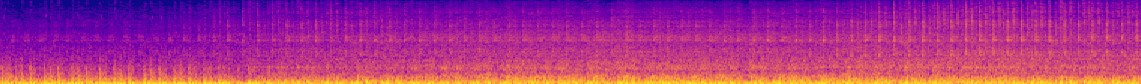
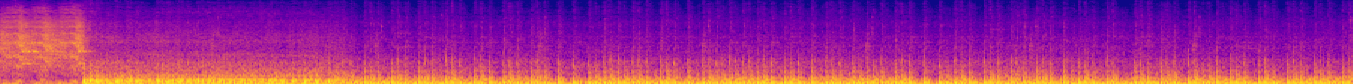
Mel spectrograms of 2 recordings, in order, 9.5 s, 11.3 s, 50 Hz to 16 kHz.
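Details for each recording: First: 2024 Indian Roadmaster ThunderStroke 116 with a newly installed Lloydz 585 cam, before ECU flash and not yet warm: loud lumpy V-twin idle with quick light valvetrain clacking, from a bled-down lifter that should quiet at operating temperature. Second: 2024 Indian Roadmaster ThunderStroke 116 V-twin after Lloydz 585 cam install and flash, warming to operating temperature: short start-up burst, then steady deep idle, no valve-train tapping; earlier clatter from a bled-down lifter gone, no engine lights.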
